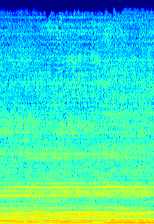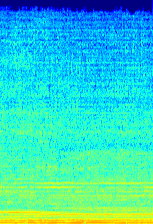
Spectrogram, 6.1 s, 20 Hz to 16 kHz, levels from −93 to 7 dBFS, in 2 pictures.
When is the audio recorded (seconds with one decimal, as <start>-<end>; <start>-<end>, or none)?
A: none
